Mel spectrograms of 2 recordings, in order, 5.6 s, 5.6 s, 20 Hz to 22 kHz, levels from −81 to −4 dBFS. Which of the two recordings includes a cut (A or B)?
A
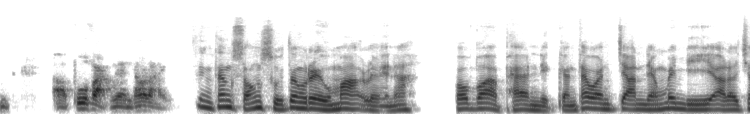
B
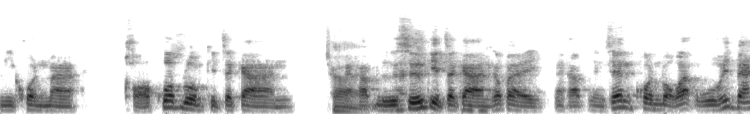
A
